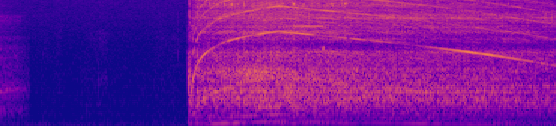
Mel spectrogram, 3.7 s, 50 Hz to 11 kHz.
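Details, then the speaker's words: Rebuilt Yamaha XS500 starter motor with the shaft and greased bearing refitted, bench-tested outside the bike. It snaps into a smooth, even high whine that eases in pitch: the starter spins normally. "that sounds good and if it sounds good I'm gonna put it back in the bike"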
